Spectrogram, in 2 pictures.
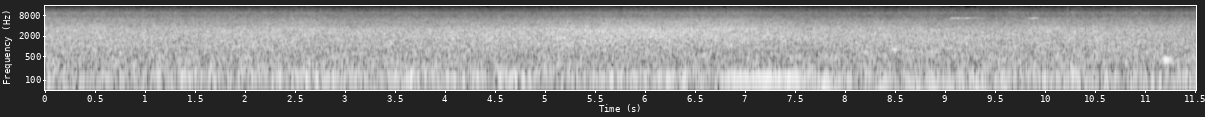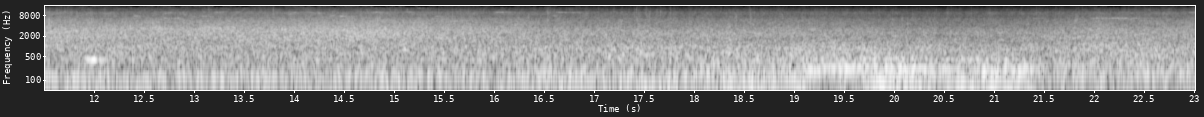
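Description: Heavy rain falling steadily, with road traffic passing through it. A vehicle engine rumbles louder near the end, then fades.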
